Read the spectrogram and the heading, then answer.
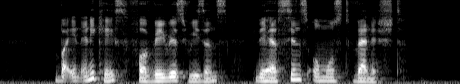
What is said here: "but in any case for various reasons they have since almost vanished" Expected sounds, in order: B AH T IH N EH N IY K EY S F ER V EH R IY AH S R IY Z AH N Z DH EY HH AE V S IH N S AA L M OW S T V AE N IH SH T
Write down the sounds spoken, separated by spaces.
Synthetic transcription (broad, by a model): B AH T IH N EH N IY K EY S F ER V EH R IY AH S R IY Z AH N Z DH EY HH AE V S IH N S AA L M OW S T V AE N IH SH T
